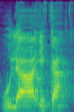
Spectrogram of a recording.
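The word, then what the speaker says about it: أولئك: അപ്പൊ ഉദാഹരണമായിട്ട് ഉലായിക്ക അവിടെ ഉലായിക്ക നമ്മൾ എങ്ങനെ എഴുതുക ഉലായി ഇക്ക എന്നാണ് എഴുതുക ഉവ്വ് ലായിക്ക നമ്മൾ ഉച്ചരിക്കുന്നതോ ഉലായിക്ക ആ വാവ് ഉച്ചരിക്കുന്നില്ല കാരണം വാവിന്റെ മുകളിൽ റൗണ്ട് എബൗട്ട് പോലുള്ള സുക്കൂൻ കണ്ടാൽ അറബിയിൽ പറയാം മുദവ്വറായ സുക്കൂൻ കണ്ടാൽ എന്തുണ്ടാവില്ല ഉച്ചാരണം ഉണ്ടാവില്ല അതുകൊണ്ടാണ് കഫറൂഹ് എന്ന് ഓതാതെ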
